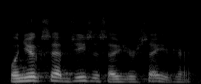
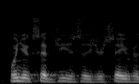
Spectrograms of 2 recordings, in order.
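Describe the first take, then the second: First: The phrase is said slowly and deliberately. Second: The phrase is said quickly and hurriedly. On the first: The words are considered carefully. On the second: The words are rattled off without thinking.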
